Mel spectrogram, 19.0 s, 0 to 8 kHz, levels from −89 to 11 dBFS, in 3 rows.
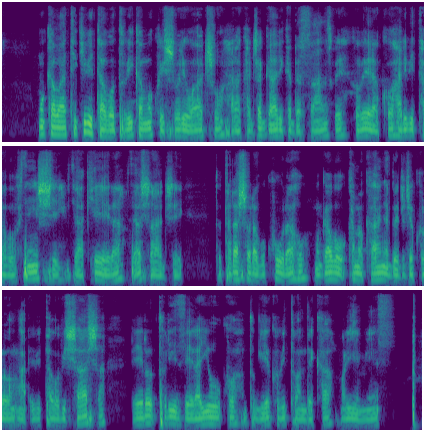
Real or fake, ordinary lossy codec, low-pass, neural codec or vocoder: fake; AAC, 48 kbps; 7.2 kHz; codec, 44.1 kHz, 7.8 kbps, Pupu-Codec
